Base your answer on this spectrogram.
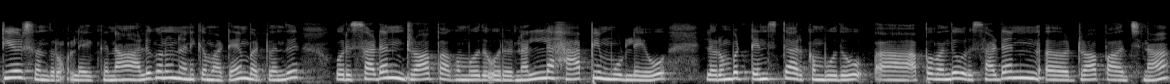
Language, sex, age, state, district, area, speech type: Tamil, female, 30-45, Tamil Nadu, Ariyalur, rural, spontaneous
